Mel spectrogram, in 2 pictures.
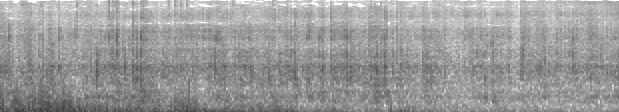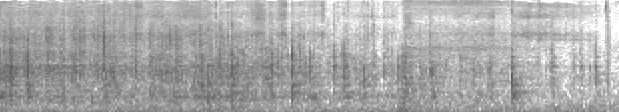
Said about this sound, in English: I'm literally riding my bike around this.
